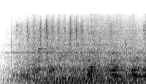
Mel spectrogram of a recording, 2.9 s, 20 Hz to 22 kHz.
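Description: A Long Island commuter train, on the 20-minute ride from Manhattan, rolls along the rails with a steady, building rumble and faint rhythmic clatter, with no voices.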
